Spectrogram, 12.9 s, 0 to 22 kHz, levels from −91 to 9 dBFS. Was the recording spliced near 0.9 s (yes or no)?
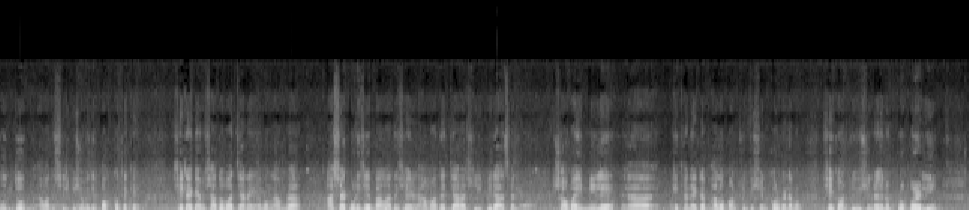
yes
